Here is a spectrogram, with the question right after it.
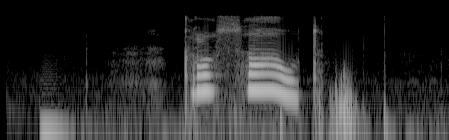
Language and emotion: Russian, sad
